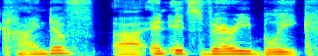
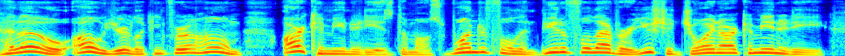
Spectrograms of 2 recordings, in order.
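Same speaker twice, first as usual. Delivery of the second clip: odd, almost machine-like put-on robotic man's voice; 3 semitones higher than usual. Retelling a story, quoting a weird robot-like man: imitating a weird robot-like man. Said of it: "really weird, like, kind of almost, almost, like, robot dude".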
